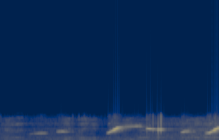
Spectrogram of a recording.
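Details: A male pet cockatiel, first thought to be female, gives clear whistled notes while dancing, several sliding sharply upward, in a quick tuneful series.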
